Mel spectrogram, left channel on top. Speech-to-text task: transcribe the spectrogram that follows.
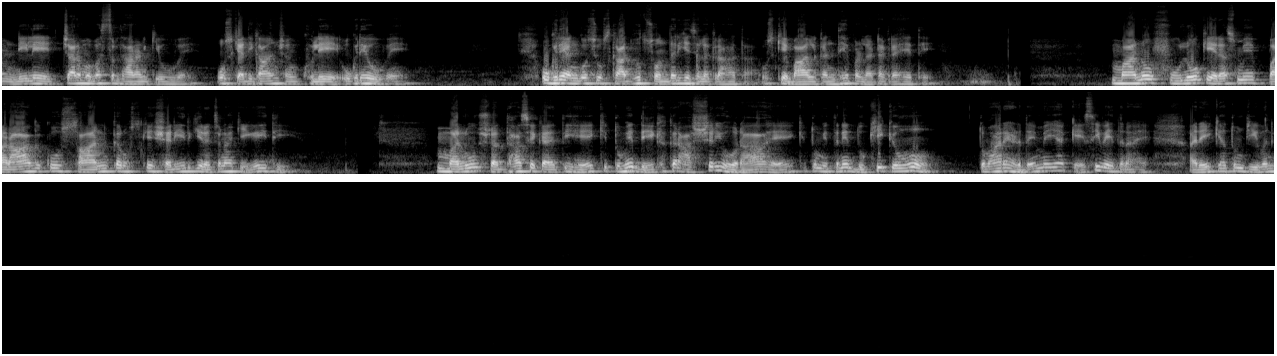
नीले चर्म वस्त्र धारण किए हुए हैं। उसके अधिकांश अंग खुले उघरे हुए हैं। उघरे अंगों से उसका अद्भुत सौंदर्य झलक रहा था। उसके बाल कंधे पर लटक रहे थे। मानो फूलों के रस में पराग को सान कर उसके शरीर की रचना की गई थी। मनु श्रद्धा से कहती है कि तुम्हें देखकर आश्चर्य हो रहा है कि तुम इतने दुखी क्यों हो। तुम्हारे हृदय में यह कैसी वेदना है। अरे क्या तुम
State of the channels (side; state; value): right; silent; 66 dB below the other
